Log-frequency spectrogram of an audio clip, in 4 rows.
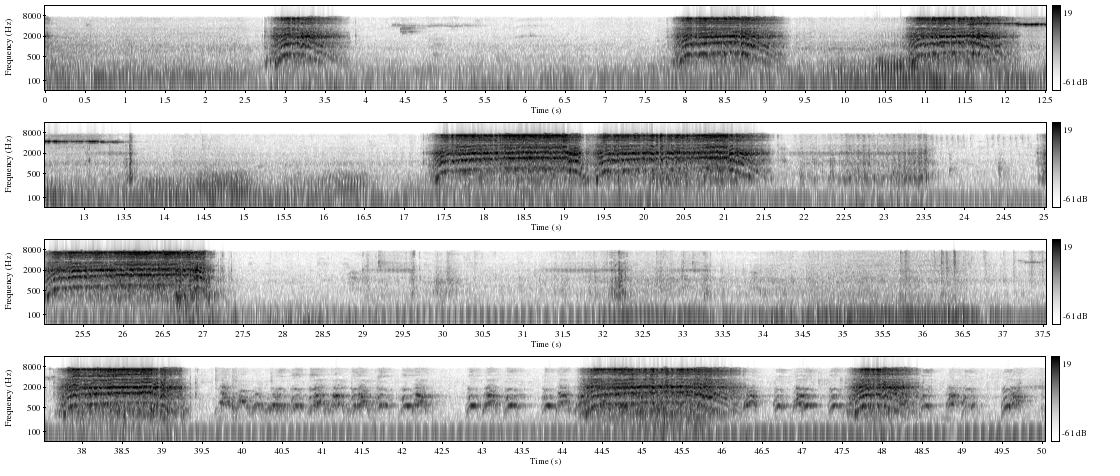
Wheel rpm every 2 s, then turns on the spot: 20, 0, 10, 60, 60, 10, 0, 40, 160, 120, 10, 60, 100, 10, 0, 0, 0, 10, 90, 0, 0, 110, 30, 20, 0.
20-22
